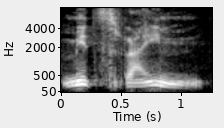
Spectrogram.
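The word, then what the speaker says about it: מצרים: de la esclavitud porque la palabra Egipto en hebreo se pronuncia misraim y en hebreo hay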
